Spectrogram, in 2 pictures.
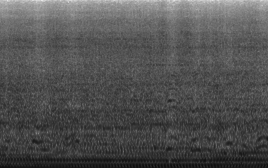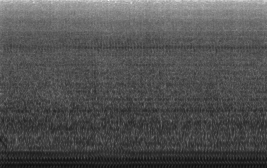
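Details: Old Modra generator, after carburetor replacement and an oil change. Steady, even drone at constant speed with a smooth low hum and no surging, knocking or misfires; the generator is running properly.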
